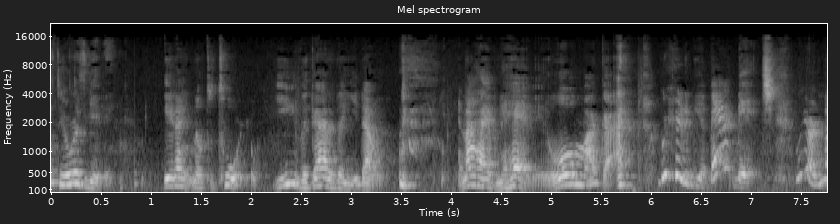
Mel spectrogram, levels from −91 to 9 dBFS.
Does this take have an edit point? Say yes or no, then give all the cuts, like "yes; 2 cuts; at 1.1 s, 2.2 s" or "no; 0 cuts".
yes; 2 cuts; at 0.9 s, 5.9 s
